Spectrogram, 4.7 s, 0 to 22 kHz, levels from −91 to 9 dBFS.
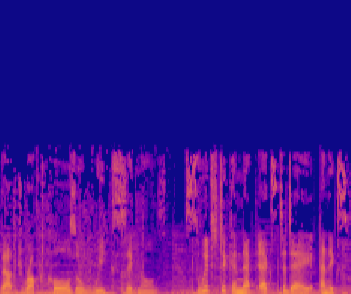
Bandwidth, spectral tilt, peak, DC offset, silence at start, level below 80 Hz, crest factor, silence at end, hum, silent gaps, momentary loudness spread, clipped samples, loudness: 11.5 kHz; -5 dB/octave; -6 dBFS; under 0.1%; 0 s; -34 dBFS; 16 dB; 0 s; none; none; 9 LU; under 0.1%; -24 LUFS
